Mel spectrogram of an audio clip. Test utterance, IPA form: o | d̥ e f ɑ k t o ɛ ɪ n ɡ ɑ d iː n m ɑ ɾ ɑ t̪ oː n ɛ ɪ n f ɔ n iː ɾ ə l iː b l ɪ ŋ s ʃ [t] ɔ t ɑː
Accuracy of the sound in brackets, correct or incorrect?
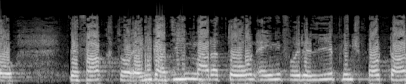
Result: incorrect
